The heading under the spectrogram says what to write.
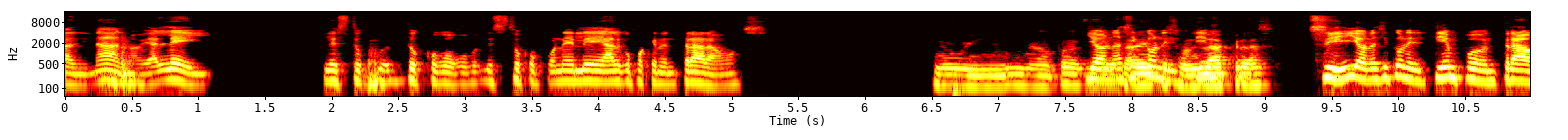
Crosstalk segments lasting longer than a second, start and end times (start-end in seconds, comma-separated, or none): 7.6-8.9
